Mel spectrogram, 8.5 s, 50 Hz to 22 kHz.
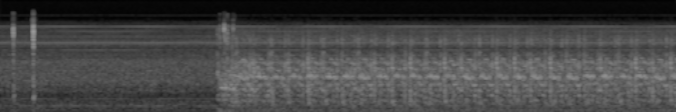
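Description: Right engine of a light aircraft in Microsoft Flight Simulator 2024 catching after a couple of starter clicks, then settling into a steady, loud, rattling idle around 1,000 RPM that continues alone.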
